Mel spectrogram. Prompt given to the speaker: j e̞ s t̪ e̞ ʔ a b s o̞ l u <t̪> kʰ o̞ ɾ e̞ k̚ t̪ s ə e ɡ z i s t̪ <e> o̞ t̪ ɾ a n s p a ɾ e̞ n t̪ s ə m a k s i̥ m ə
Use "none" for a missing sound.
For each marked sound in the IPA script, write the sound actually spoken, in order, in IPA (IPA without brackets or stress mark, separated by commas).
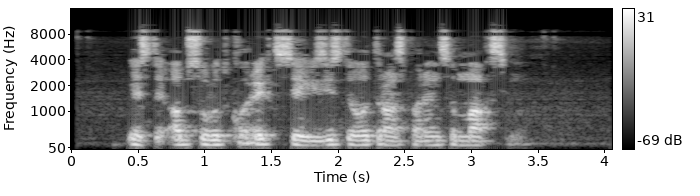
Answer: t̪, e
